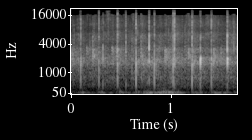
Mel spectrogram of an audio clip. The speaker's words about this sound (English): Rafael De La Rosa, a round of applause.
